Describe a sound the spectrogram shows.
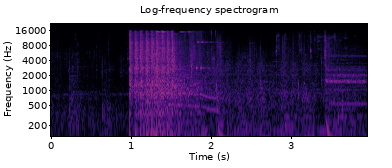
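Gunfire rattles loudly in a video game.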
